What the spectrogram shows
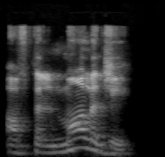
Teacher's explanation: You will be tempted to give more stress on thal, but don't do that. Okay, ophthalmology, because thal is a CVC syllable.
